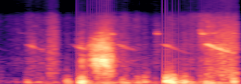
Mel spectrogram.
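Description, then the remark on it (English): A heron squawks twice, each call a harsh, raspy croak, fairly loud, with a short pause between them and a faint background hiss. “Oh, here's the heron again.”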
